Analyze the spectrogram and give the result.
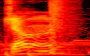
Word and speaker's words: Jan: That's J-A-N, Jan, okay? – But it's okay. Pronounced John. – But it's pronounced John, but there's people out there that say Jan, and it's hilarious.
